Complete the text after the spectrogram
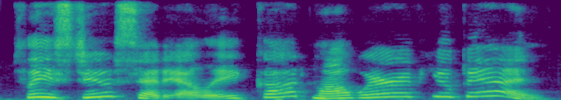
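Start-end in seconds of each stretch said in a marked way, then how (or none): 0.1-0.6 high, loud eager welcome; girl thrilled at the door. Acted. Ellie eager. 1.3-2.8 high, eager question; girl glad to see Godma. Acted. Ellie calls godmother.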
